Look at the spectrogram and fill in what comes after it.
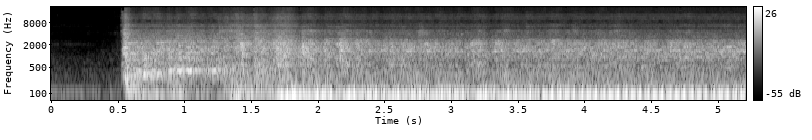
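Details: Humvee (HMMWV) diesel with failed mechanical lift pump leaking fuel from vent lines: hard starting, warm not cold, needs throttle to crank even after glow plugs; fires abruptly and settles into slightly uneven, lumpy idle.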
